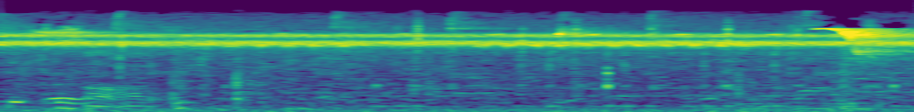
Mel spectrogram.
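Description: Steady, high-pitched insect chorus droning without a break, with a brief swell near the end.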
